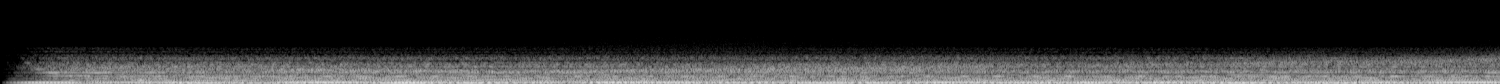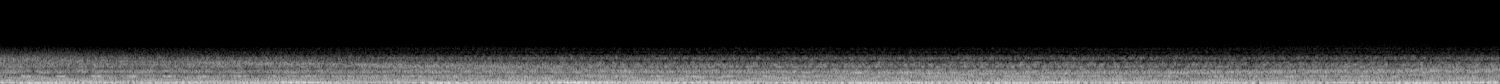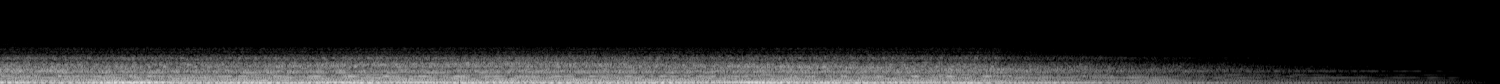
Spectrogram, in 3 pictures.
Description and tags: Forgotten Passage
A flat, bell-sounding windy drone. Not much bell-sounding though.
Atmosphere, Dark, Drone, Horror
